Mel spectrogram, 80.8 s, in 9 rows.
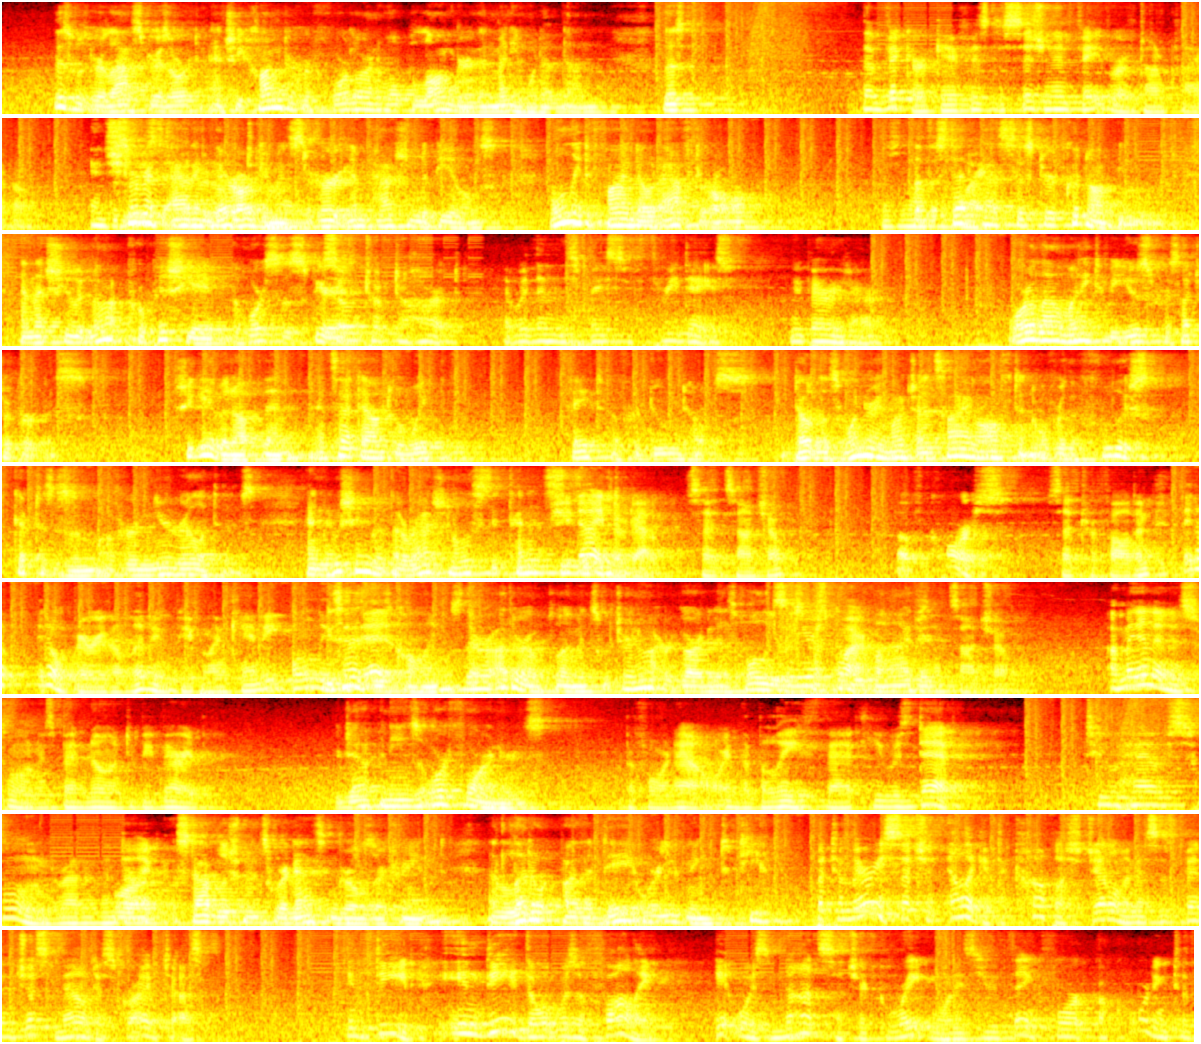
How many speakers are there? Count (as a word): two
